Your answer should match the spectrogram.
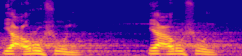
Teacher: لما تقراها يعرشون بالكسر ترقق الراء، يعري يعرشون، لما تضم الراء تفخمها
